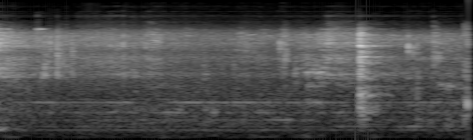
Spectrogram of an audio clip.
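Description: Steady bubbling and hissing of fish curry simmering in a pan, with occasional soft clinks and stirring sounds; no voices.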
